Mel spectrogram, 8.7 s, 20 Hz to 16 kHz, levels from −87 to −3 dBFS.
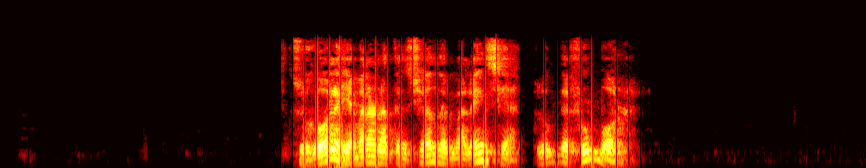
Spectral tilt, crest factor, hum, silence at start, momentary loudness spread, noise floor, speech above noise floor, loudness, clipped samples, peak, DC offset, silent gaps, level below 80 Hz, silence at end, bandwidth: -4.5 dB/octave; 22 dB; none; 2.95 s; 14 LU; -84 dBFS; 66 dB; -19 LUFS; under 0.1%; 0 dBFS; under 0.1%; none; -50 dBFS; 2.4 s; 7.8 kHz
